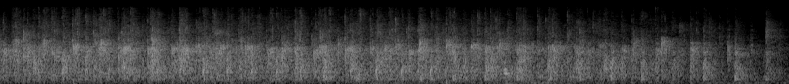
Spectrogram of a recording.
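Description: Sustained audience applause given in praise of God, a dense wash of many hands clapping at a steady loud level for several seconds before thinning slightly toward the end.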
